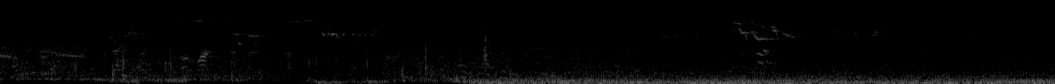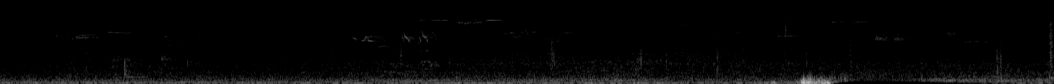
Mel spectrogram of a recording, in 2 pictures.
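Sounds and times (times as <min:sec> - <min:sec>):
low steady outdoor rumble: 0:04.4 - 0:18.9.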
